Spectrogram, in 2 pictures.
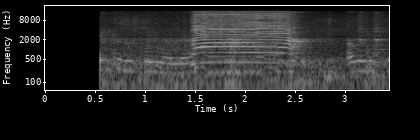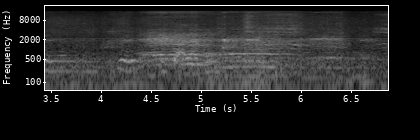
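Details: Motherless lambs held in a pet lamb pen for watching and regular feeding; one loud, harsh, quavering bleat lasting about a second stands out, followed by softer calls and low murmuring voices.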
